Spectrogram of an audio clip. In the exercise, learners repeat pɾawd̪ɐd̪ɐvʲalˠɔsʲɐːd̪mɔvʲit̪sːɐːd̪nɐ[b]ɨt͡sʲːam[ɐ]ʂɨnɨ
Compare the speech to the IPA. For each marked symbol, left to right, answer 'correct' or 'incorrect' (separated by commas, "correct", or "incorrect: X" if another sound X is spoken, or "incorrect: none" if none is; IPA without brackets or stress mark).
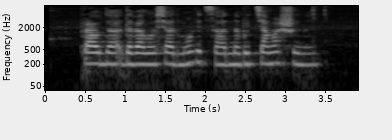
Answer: correct, incorrect: a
